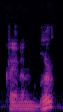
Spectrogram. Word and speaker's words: Cranenburg: Nah, menurut Cranenburg ya, tulisannya Cranenburg ya, kita membacanya Cranenburg.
